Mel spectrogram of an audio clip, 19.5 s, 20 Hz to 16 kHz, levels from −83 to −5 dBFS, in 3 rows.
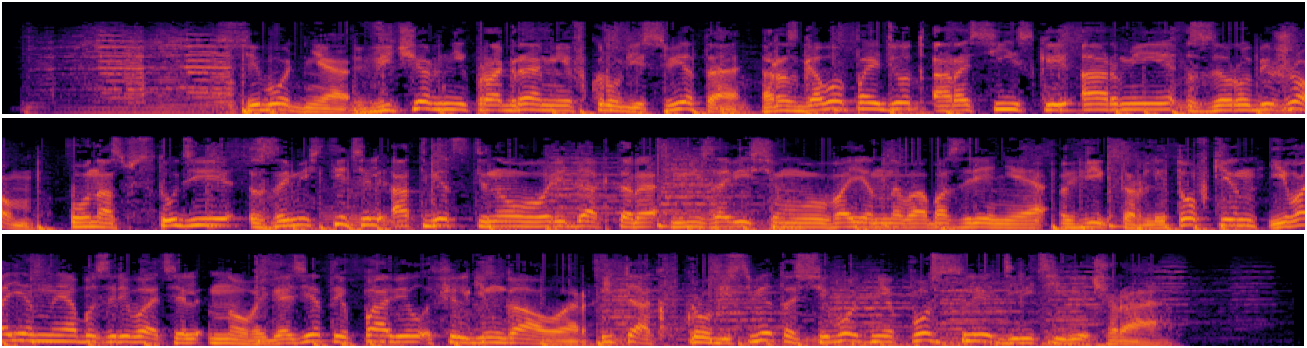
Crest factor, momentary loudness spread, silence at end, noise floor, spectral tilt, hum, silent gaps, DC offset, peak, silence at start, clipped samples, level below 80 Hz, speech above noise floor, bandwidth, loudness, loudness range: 12 dB; 2 LU; 0.25 s; -55 dBFS; -6 dB/octave; none; none; under 0.1%; -16 dBFS; 0.1 s; under 0.1%; -44 dBFS; 28 dB; 8.6 kHz; -28 LUFS; 1 LU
